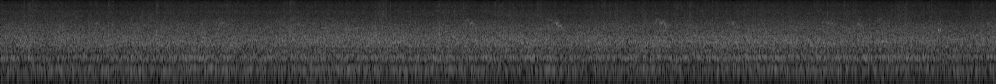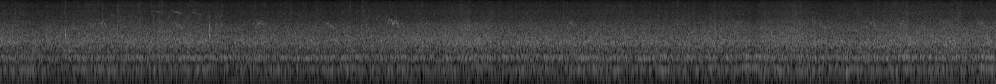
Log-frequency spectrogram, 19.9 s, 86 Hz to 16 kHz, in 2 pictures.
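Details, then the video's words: Honeybees swarming in and out of their hive in spring; unbroken buzzing hum of many wings with layered low tones, and scattered faint high bird-like chirps over it. "1 Hour of a Beehive ASMR"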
